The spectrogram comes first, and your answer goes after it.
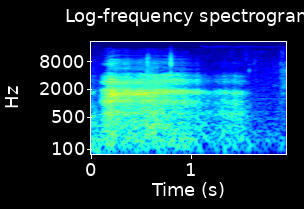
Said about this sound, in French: J'espère que ça va pour le son. Je ne peux pas m'empêcher de respirer, donc vous entendrez ma respiration.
